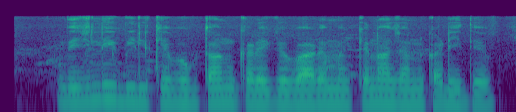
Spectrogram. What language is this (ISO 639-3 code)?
mai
